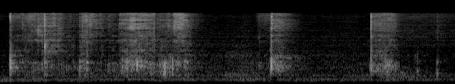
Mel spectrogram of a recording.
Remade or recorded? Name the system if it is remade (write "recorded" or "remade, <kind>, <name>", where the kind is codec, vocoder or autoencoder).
remade, autoencoder, DAC-VAE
